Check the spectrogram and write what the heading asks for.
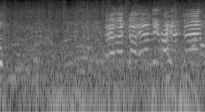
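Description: High-pitched young voices calling out in short, wavering phrases from about halfway through, over a low rumble of wind on the microphone. A single sharp knock comes right at the start.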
